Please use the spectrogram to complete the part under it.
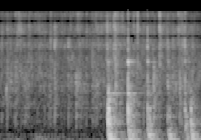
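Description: An egg cracks against the rim of a bowl.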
